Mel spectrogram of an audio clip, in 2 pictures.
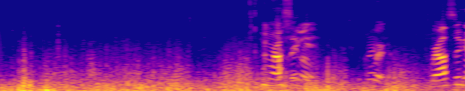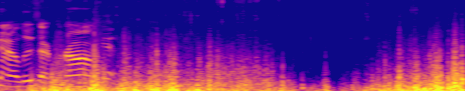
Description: People are speaking outside with wind noise in the background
